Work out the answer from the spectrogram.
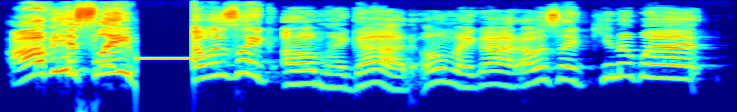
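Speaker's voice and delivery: loud, high burst of exasperation; real temper flaring in the retelling; angry yelling. Real, not acted. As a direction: blurt it out at the edge of a yell. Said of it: "trying not to start yelling".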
